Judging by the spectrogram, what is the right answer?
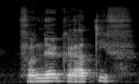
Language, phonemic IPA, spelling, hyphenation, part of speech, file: Dutch, /vərˌnøː.kə.raːˈtif/, verneukeratief, ver‧neu‧ke‧ra‧tief, adjective, Nl-verneukeratief.ogg
- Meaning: tricky; relating to a statement, attitude, or behaviour that is more or less intentionally deceptive, misleading, undermining, or obstructive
